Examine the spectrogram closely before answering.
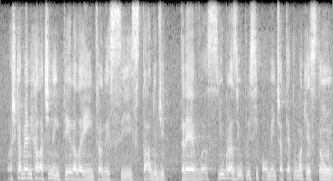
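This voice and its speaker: A man with a fairly high pitch at a fairly quick pace, over noticeable background noise. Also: ordinary pitch variation. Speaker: podcast host. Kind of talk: casual chat.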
